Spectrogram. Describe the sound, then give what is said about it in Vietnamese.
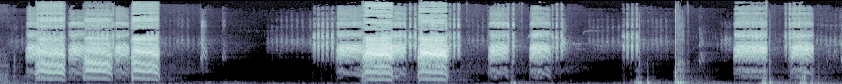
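An unidentified bird cries mournfully in harsh, hoarse caws, loud and alone, coming in clusters of two or three calls with pauses between them. “Còn lại, chỉ còn mỗi con chim không rõ tên đó vẫn kêu rên thảm thiết.”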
